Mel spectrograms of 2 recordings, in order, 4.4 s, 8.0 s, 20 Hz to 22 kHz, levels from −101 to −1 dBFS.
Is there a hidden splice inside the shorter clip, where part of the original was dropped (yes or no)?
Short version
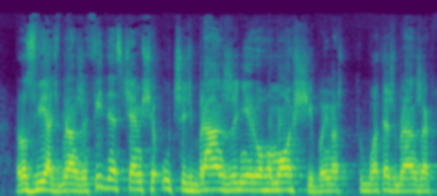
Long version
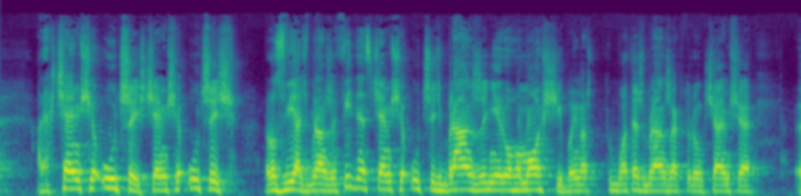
no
